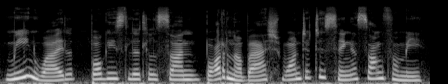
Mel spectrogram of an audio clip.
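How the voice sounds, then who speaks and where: A woman who narrates a short documentary in a clear, even presenting tone and asks the interview questions. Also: fairly high pitch, normal speed, no room sound.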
